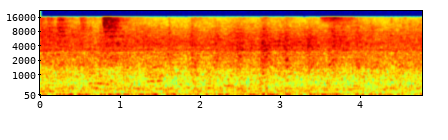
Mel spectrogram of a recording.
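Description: Freight train of covered hopper grain cars rolling past, its steel wheels on the rails making a steady low rumble.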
